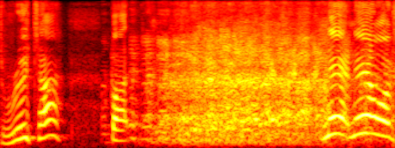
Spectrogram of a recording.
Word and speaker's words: Roothy: because Ruth is a Viking name, it's actually pronounced Roothy, but now I've said that, you're all going to forget it, all right?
